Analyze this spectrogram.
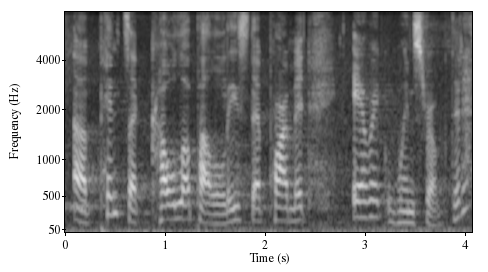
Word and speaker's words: Winstrom: And today, we want to welcome the newly confirmed Chief of Pensacola Police Department, Eric Winstrom.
